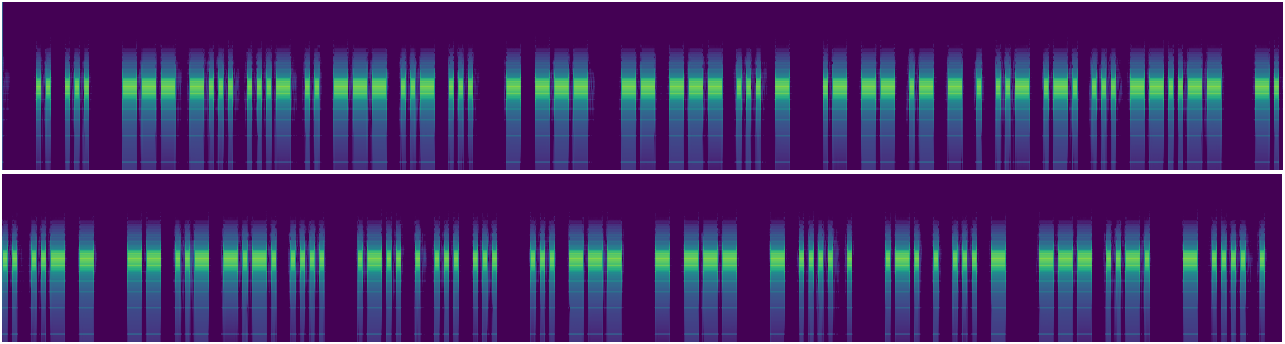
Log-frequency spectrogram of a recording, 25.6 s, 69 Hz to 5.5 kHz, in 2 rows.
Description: Morse code, heard as a keyed tone, about 25 wpm, 600 Hz. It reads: IS OBVIOUS TO MOST AMATEURS, BUT MUCH LESS SO TO THE REST OF THE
